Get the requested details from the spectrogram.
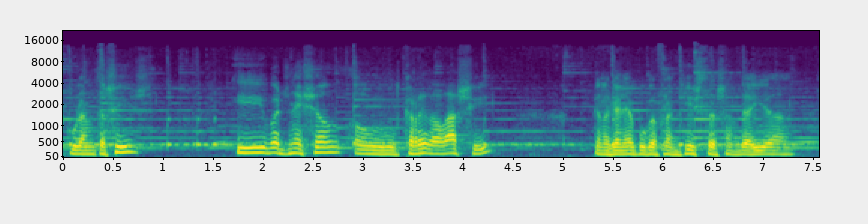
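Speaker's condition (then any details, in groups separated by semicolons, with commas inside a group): Parkinson's disease; progressive over fifteen years, died at 79; mild but steadily worsening, self-described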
